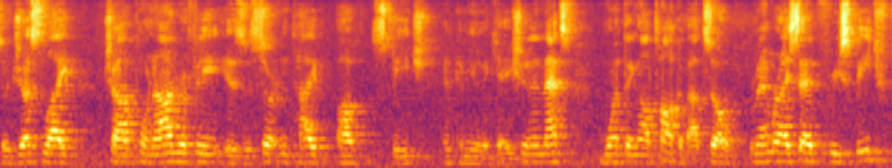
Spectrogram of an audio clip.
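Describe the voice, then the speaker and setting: With noticeable background noise and audible room echo, a man talks at a moderate pace in a fairly high voice with fairly even intonation. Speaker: media lawyer panelist. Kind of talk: panel presentation.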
